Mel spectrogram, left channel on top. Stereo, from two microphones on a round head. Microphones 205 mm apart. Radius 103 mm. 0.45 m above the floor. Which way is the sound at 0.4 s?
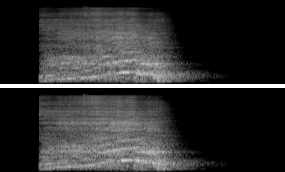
30° right (ahead or behind).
